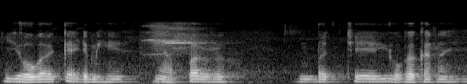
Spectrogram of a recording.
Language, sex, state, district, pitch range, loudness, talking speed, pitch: Hindi, male, Chhattisgarh, Bilaspur, 120-130 Hz, -18 LUFS, 130 wpm, 120 Hz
